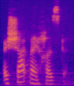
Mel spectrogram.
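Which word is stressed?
husband. The stress falls on the word husband.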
